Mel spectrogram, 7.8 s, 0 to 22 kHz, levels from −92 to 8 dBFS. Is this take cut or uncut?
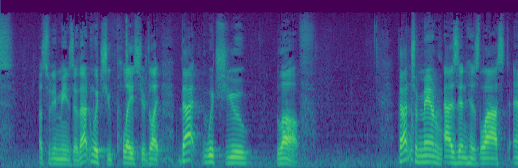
cut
